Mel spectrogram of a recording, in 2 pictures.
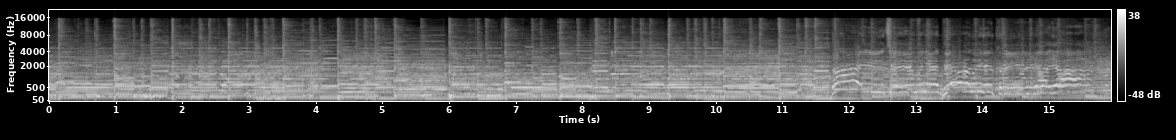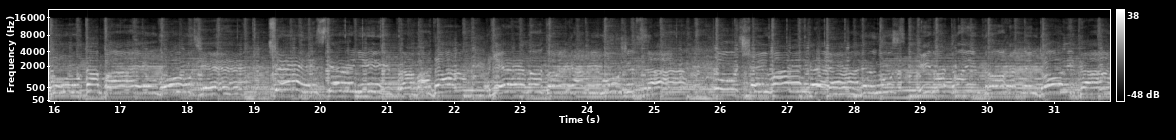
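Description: Bayan (Russian button accordion) and acoustic guitar playing a song together, held accordion chords over strumming. About twelve seconds in, a man's voice starts singing over them.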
